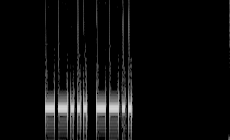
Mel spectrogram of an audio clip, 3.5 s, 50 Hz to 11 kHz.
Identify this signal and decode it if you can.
Morse code, heard as a keyed tone, about 25 wpm, 700 Hz. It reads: 7Z
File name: Two Letter-Number Combinations - 25wpm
